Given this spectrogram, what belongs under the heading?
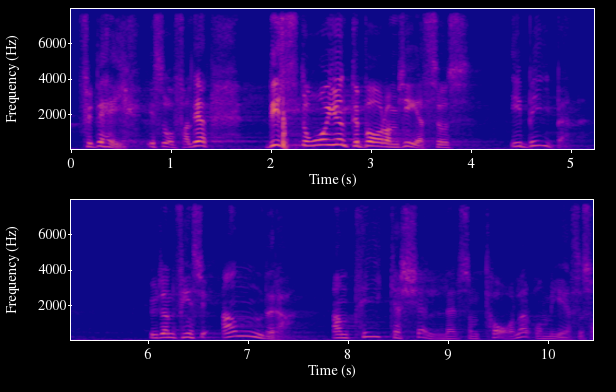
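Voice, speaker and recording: A middle-aged man preaching a sermon, swinging between loud emphatic lines and quiet low ones. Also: in a large hall.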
